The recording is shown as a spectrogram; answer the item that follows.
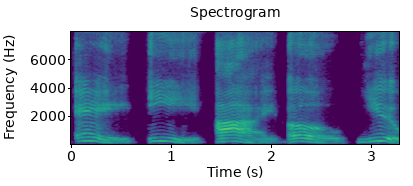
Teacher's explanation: in English we uh draw it out a little bit more so we say a e i o u it's um kind of a smooth and elongated sound versus in Spanish it's it's a bit of a sharper sound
